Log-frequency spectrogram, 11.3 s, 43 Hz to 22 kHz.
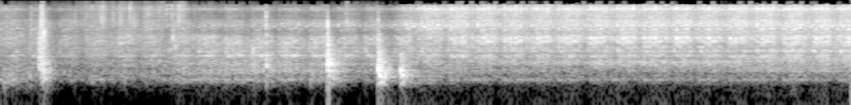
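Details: Renault 1.5 dCi K9K 836 diesel at idle: clattery, uneven pulse with a wavering beat, rough idle with no fault code stored.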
